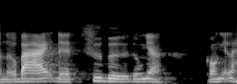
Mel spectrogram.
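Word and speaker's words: 粒: Hay là chữ lạp này, đúng nhỉ, chúng ta học ở N3 ấy, để tsubu đúng nhỉ, có nghĩa là hạt.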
